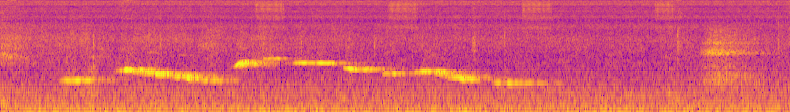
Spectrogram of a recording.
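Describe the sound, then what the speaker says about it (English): A man whistles a lilting, meandering folk tune, the melody gliding up and down for a few seconds against soft outdoor background noise. "Adam whistles a merry folk tune."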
